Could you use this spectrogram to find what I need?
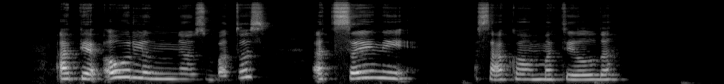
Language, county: Lithuanian, Utena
